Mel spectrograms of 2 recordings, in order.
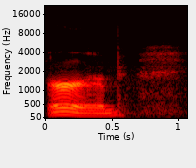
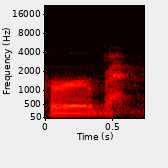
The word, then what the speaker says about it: herb: The thing that gets me is the word herb in the USA is pronounced as herb in the US as opposed to the H in the UK as herb.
